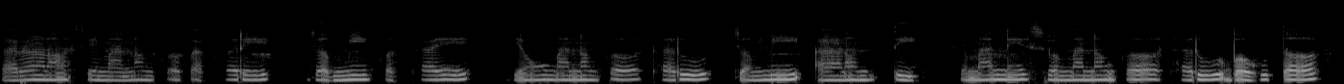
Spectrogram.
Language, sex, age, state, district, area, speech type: Odia, female, 30-45, Odisha, Ganjam, urban, spontaneous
